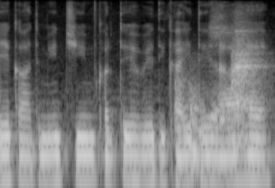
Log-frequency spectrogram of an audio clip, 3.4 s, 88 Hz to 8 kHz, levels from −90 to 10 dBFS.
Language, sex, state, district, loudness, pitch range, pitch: Hindi, male, Jharkhand, Ranchi, -14 LUFS, 95-100 Hz, 95 Hz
